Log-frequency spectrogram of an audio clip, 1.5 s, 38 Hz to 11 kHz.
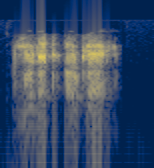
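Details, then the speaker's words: Zoll AED Plus defibrillator after a manual self-test started by holding the on/off button about 5 seconds: synthetic voice says "Unit okay", meaning the device passed its self-test. "This indicates your AED Plus passed the self test."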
